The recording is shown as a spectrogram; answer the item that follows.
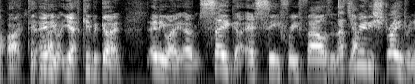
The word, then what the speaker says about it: Sega: Anyway, Sega SC3000, that's really strange when you think about it.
